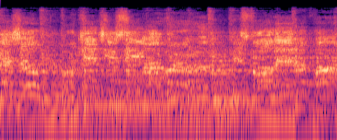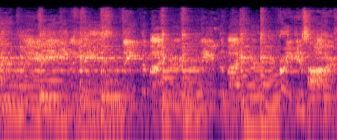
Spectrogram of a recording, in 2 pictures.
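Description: Live band music: a strummed acoustic guitar and piano, with voices singing.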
